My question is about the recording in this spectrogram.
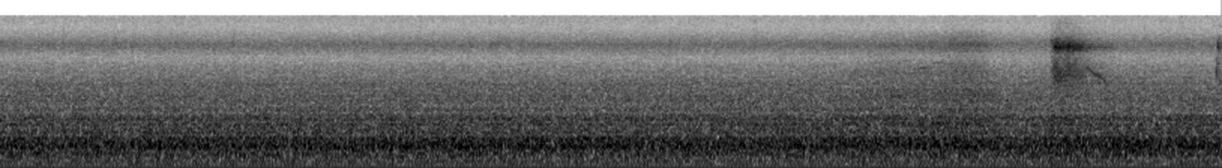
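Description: Steady background hiss with no music or speech, as in a quiet room recording, with a short high-pitched chirp near the end.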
